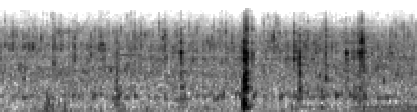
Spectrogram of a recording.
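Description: Steady background hiss with a faint low hum, broken by a few light clicks, the sharpest a little over a second in.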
